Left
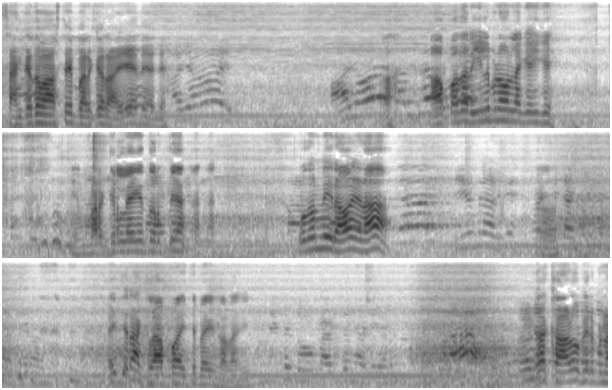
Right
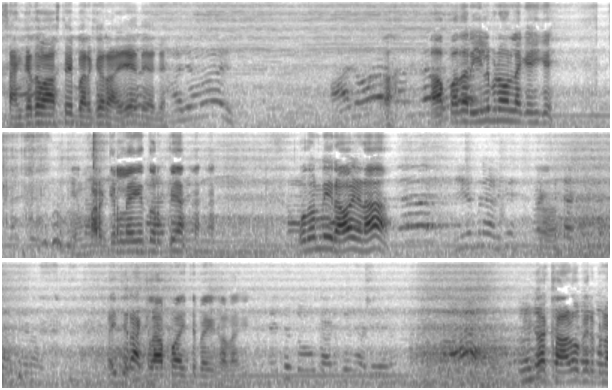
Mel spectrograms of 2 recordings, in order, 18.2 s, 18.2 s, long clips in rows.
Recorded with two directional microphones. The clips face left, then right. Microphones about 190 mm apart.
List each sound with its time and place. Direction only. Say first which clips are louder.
0.0 s speech: right 1 dB; 20° right (ahead or behind)
3.3 s speech: left 1 dB; 5° right (ahead or behind)
11.4 s speech: right 1 dB; 5° right (ahead or behind)
13.2 s speech: right 2 dB; 15° right (ahead or behind)
16.3 s speech: right 1 dB; 5° right (ahead or behind)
